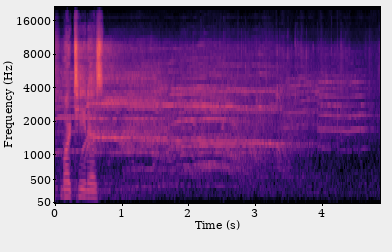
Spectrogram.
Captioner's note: crowd cheering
